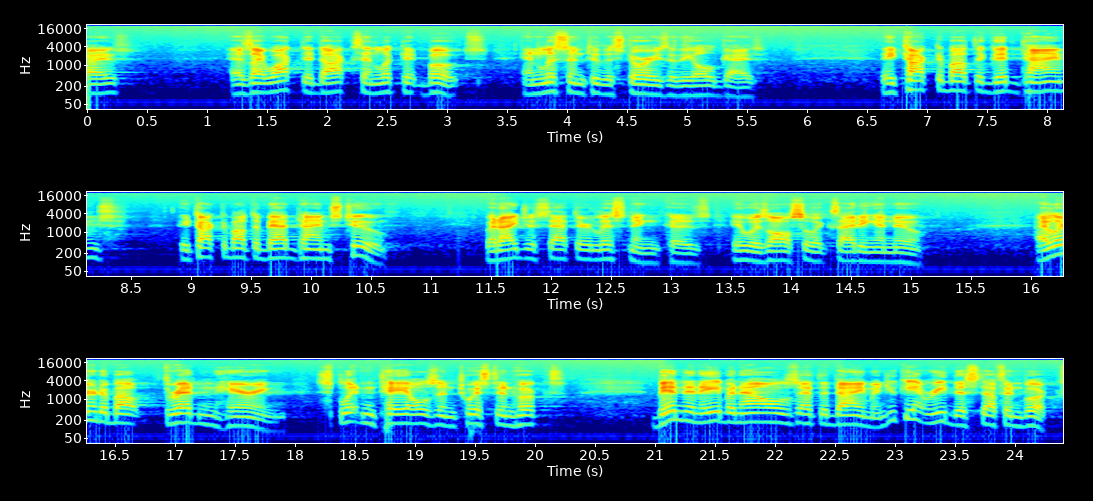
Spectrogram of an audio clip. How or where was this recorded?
large echoing room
